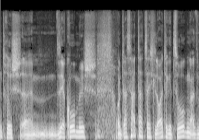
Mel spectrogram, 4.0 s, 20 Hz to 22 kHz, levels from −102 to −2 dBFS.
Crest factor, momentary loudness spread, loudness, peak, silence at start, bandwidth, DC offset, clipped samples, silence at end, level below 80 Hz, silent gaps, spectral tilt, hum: 12 dB; 3 LU; -14 LUFS; 0 dBFS; 0 s; 16.5 kHz; under 0.1%; under 0.1%; 0 s; -40 dBFS; none; -5 dB/octave; none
